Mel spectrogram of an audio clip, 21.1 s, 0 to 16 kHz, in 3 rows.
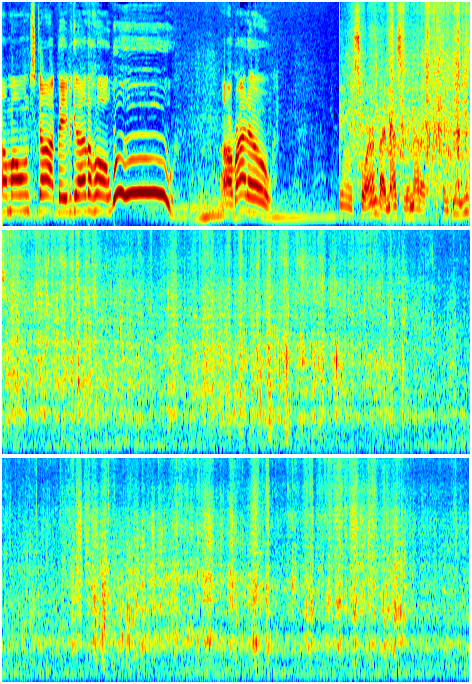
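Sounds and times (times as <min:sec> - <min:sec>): engine running under load: 0:00.0 - 0:21.0.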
